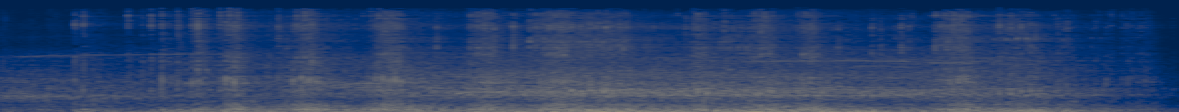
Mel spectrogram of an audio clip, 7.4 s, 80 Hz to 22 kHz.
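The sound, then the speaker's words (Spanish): A Harley motorcycle engine rumbles loudly, its deep throaty growl swelling in repeated revs over about seven seconds before dropping away at the end. “la película por excelencia para los amantes de las motocicletas y las rutas en carretera, fusionó los sonidos del motor de las Harleys con el sonido del blues y el rock and roll de los 60.”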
